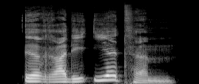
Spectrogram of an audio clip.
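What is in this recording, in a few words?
"irradiiertem", German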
